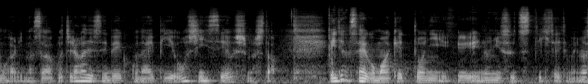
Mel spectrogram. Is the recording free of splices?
no; 1 cut; at 3.3 s

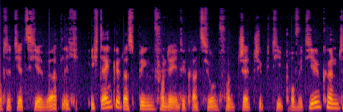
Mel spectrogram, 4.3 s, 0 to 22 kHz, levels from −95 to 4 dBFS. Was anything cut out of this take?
no; 0 cuts

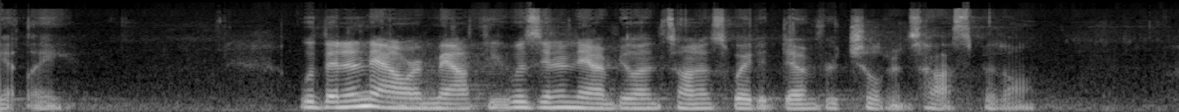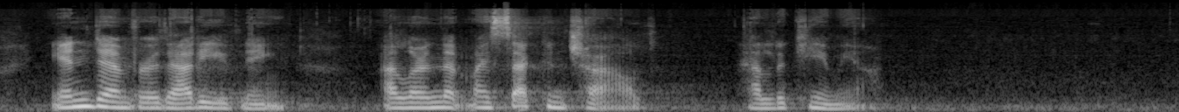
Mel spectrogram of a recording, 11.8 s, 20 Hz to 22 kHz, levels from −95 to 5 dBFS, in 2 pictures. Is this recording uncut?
yes; 0 cuts

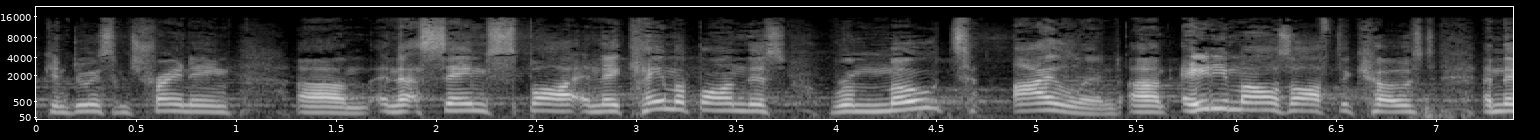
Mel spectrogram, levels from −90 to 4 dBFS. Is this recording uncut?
no; 1 cut; at 5.4 s

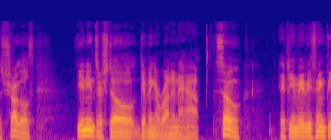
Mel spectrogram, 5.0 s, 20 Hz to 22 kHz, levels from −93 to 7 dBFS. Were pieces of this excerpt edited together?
no; 0 cuts

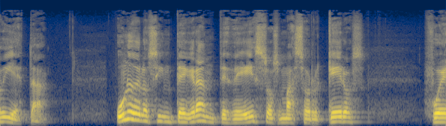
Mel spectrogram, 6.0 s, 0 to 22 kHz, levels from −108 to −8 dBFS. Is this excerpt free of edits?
no; 1 cut; at 1.4 s

